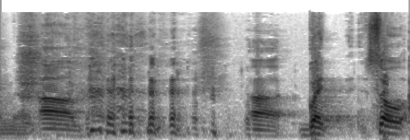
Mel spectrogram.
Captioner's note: laughter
